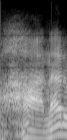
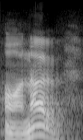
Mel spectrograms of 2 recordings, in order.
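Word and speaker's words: honour: य आर नर बहुत से लोग जो है हनर बोलते हैं लेकिन नहीं ये क्या है नर का सेंस लि दिया जाता है ऑनर य आप देखेंगे य एच एन एसटी अधिकांश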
